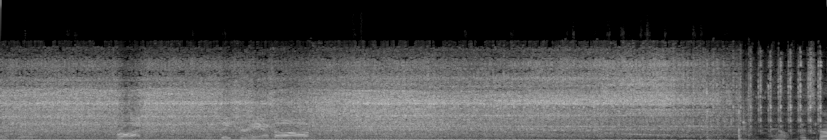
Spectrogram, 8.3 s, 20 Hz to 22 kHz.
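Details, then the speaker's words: 1986 Trans Am 305 4bbl with rebuilt E4ME Quadrajet, cold engine: deep V8 idle runs evenly then turns ragged and sags toward stalling; lean stumble from vacuum leaks, runs better with hand over carb; intake gaskets and carb base to be redone. "Obviously it runs good with your hand over it. Essentially you're blocking the airflow, so you know, you've got enough"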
